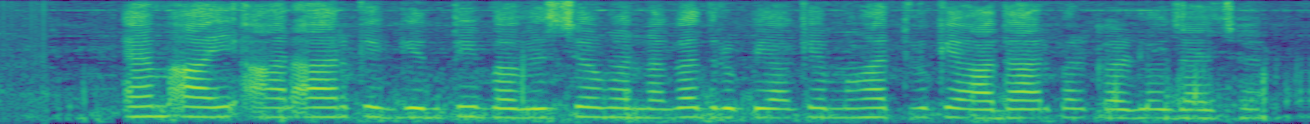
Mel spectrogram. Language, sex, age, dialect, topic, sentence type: Maithili, female, 60-100, Angika, banking, statement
